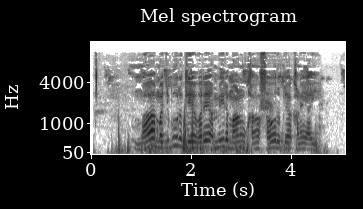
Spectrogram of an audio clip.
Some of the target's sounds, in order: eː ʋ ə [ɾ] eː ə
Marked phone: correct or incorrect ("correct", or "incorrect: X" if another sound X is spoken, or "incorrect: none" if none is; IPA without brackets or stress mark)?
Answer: correct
